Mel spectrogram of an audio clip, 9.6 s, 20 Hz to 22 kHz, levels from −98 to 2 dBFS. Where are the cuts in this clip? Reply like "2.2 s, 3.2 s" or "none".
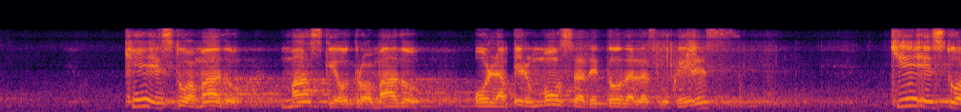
5.1 s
